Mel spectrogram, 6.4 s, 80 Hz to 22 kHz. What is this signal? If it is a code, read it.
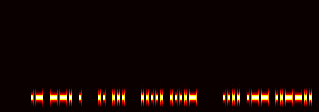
Morse code, heard as a keyed tone, about 25 wpm, 600 Hz. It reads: AGE IS 54 HW?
